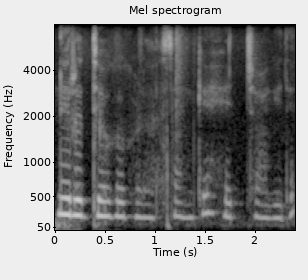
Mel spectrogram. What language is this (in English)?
Kannada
